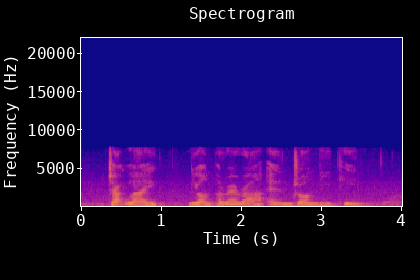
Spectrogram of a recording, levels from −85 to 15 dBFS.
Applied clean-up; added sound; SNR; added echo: none; none; none; none.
